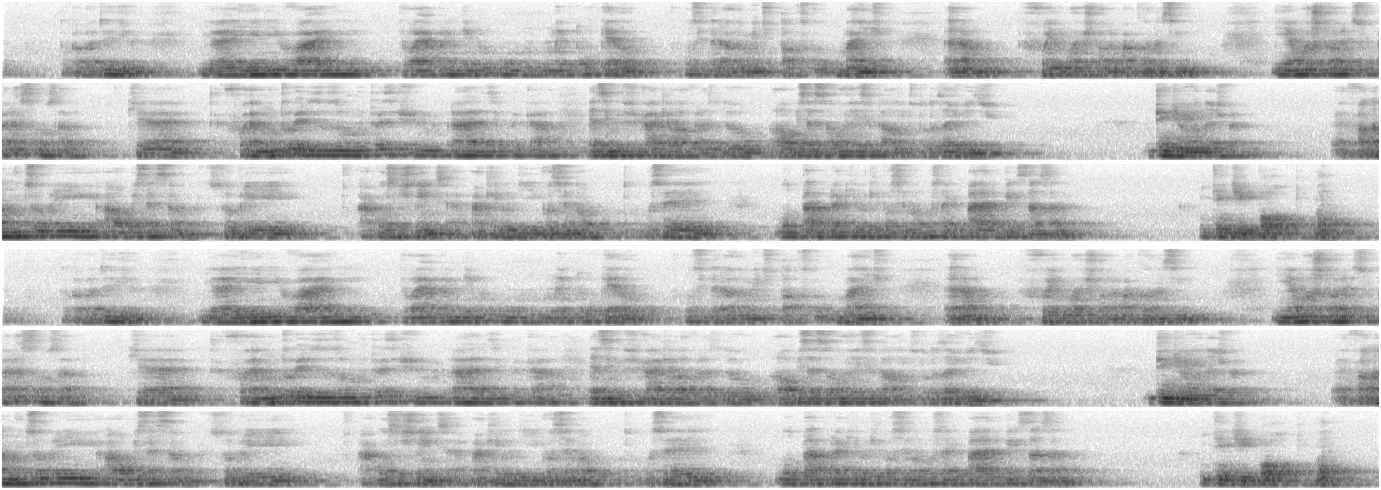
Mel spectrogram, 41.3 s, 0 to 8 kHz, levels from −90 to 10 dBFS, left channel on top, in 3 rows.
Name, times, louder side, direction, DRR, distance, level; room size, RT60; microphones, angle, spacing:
voice 1, 0.6-3.6 4.0-6.4 6.8-12.0 12.2-14.5 15.0-15.7 16.0-23.7 25.5-26.1 27.0-30.5 31.1-34.7 35.3-38.2, equal, 75° left, -8 dB, 1.4 m, -26 dB
voice 2, 25.2-25.8 39.5-40.8, right 1 dB, 55° left, -4 dB, 1.3 m, -22 dB
4.6 x 3.6 x 3.1 m, 1.1 s
head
